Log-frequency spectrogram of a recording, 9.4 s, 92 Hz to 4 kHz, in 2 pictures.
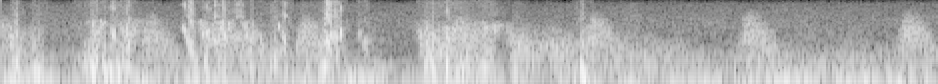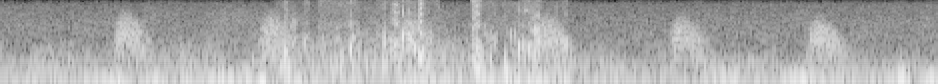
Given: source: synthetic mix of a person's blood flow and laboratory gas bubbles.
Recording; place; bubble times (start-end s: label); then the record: Doppler ultrasound of blood flow; subclavian vein
0.02-0.24 s: bubbles
0.36-0.77 s: bubbles
0.89-1.75 s: bubbles
1.78-1.87 s: bubbles
2.07-2.62 s: bubbles
2.86-2.96 s: bubbles
6.05-6.25 s: bubbles
6.27-6.88 s: bubbles
7.04-7.54 s: bubbles
From the record:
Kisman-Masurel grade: 333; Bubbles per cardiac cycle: rolling drumbeat, 9 or more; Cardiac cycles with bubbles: 50 to 99%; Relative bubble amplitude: loud (0.450 to 0.775); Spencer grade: 3 (all of the cardiac periods contain showers or single bubble signals, but not dominating or overriding the cardiac motion signals); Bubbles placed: anywhere in the cardiac cycle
